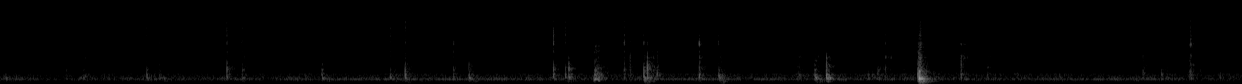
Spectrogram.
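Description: Faint, irregular scratching and small clicks of fingers picking and rubbing adhesive residue off the bare metal panel of a Polaroid SX-70 camera, with one sharper tap about nine seconds in.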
